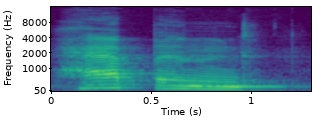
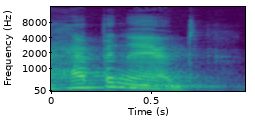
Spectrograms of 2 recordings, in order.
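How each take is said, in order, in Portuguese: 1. O final é só um som de d. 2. O final é uma sílaba separada com vogal. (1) "a gente não pronuncia a vogal lá do ed, a gente vai pronunciar o N, happen, e como se acrescentássemos só o D" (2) "não é happened"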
